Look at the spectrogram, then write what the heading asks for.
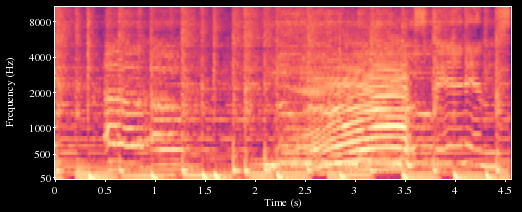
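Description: A cartoon-style cow moos inside a bouncy children's farm-animal song, the drawn-out low call rising and falling over steady music with a beat, with no talking.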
